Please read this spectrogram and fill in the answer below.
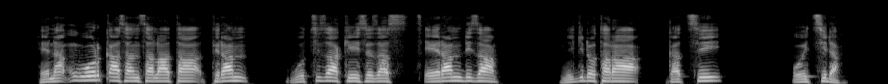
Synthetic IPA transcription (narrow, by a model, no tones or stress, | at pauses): hɛnɐmːʊwɔɾkʼːɐːsɐnsɐlaːt̪ɐt̪ɪɾɐn | wɔt͡sːɪzɐkeːs̬ɛzɐst͡sʼe̞ːɾɐnd̪ɪzɐ | mɪɡɪd̪ɔt̪ɐɾaː | ɡɐt͡sːɪ | ʔɔjt͡sːɪd̪ɐ̰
